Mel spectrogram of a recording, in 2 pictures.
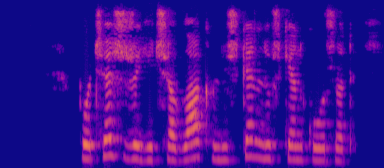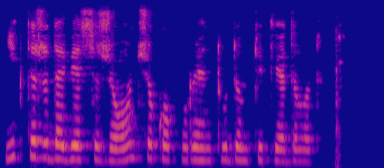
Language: Mari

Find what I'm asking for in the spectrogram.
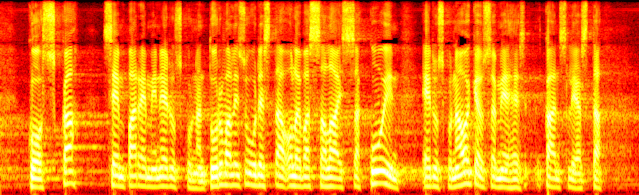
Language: Finnish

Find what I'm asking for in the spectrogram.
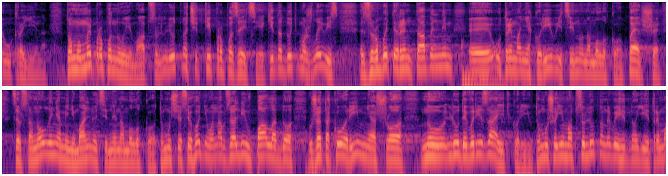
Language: Ukrainian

